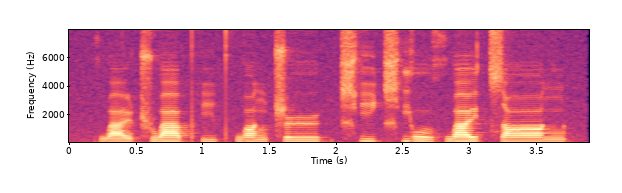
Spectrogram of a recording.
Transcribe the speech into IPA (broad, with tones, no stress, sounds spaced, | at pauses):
k w a˨˩ ɪ̯ ʈ͡ʂ w ä˥ pʰ i˧˥ pʰ w ɑ˥˩ ŋ ʈ͡ʂ ɻ̩˥ | t͡ɕʰ i˥˧ t͡ɕʰ j o˥˩ ʊ̯ x w a˥ ɪ̯ t͡s ɑ˥ ŋ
